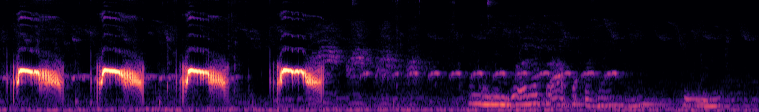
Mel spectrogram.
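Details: Zebra dove song used as a lure to draw in and stimulate other zebra doves: four loud arched coos about one per second, then softer wavering cooing and faint background sounds.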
